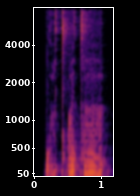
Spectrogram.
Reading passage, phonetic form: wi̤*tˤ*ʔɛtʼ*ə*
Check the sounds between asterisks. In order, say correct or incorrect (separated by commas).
correct, incorrect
